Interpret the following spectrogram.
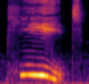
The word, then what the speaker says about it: Pete: His name is Pete. We do not pronounce this. We focus on this long vowel sound.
